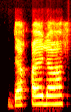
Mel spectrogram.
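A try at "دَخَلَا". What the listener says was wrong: दखला, ठीक है, थोड़ा लंबा करके बताएं वरना दखला ही बन जाएगा, ठीक है।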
